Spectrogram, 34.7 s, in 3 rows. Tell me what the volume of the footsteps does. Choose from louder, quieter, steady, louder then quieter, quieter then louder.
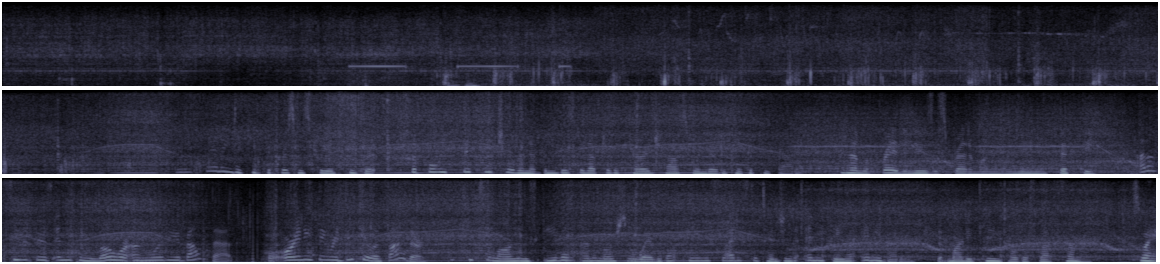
louder then quieter.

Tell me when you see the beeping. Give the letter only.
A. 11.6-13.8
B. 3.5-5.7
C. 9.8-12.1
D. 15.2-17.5
B.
